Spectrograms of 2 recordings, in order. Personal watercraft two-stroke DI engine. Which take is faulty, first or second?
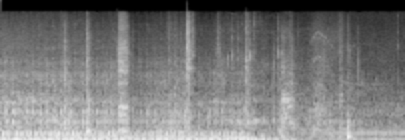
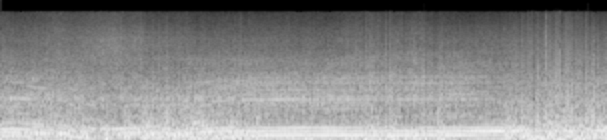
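second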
